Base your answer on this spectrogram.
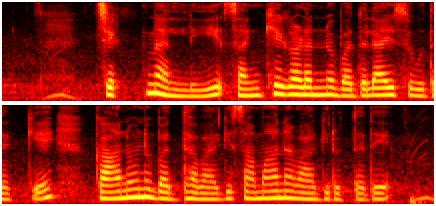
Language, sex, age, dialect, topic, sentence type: Kannada, female, 46-50, Coastal/Dakshin, banking, statement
